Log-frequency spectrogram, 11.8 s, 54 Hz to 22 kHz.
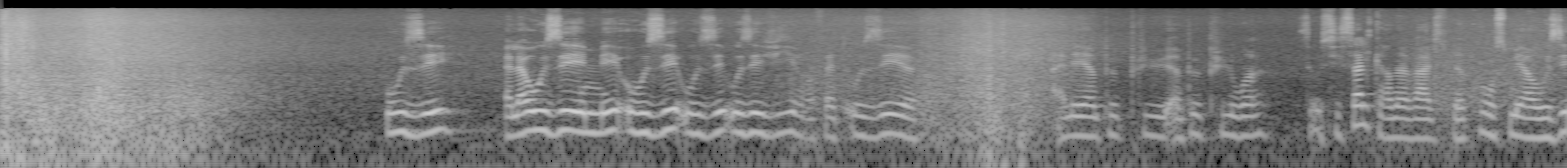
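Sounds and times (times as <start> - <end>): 
sea waves breaking on a beach: 0.0 - 3.0, 5.8 - 8.8, 10.4 - 11.7
speech: 2.9 - 7.2, 8.0 - 11.7.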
